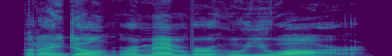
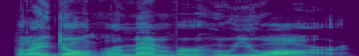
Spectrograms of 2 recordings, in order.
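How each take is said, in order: Both takes have the same delivery.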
